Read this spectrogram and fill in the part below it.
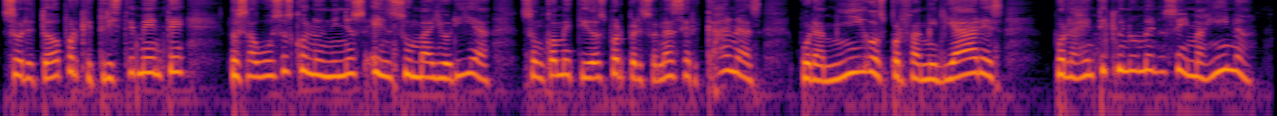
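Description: A woman acting a caring Colombian adviser, fairly high voice. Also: moderate pace, warm tone, no room sound, studio quality, close to an everyday voice. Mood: reassuring, serious. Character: caring, level-headed woman friend who advises mothers. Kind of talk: radio soap opera acting.

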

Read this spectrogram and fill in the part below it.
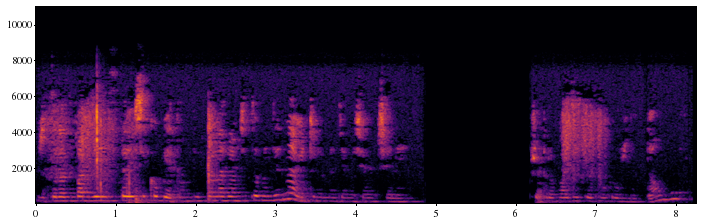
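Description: A woman's voice: mid-range voice, normal speed, far from the mic, natural voice. A woman playing a curious, naive country girl, questioning and plain-spoken, in an improvised audio play. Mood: wondering. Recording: roomy, dull, noisy live stage recording.

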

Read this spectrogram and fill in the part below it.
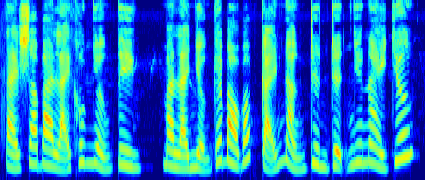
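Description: High-pitched grumbling young granddaughter. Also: female voice, expressive, quick pace, no echo, soft background music. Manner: complaining, questioning. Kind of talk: animated folktale dubbing.

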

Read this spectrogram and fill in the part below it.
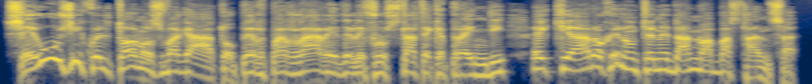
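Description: A man reading aloud and voicing a domineering middle-aged aunt in a shrill, barking falsetto. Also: very animated, normal speed, creaky, fairly bright tone, husky, no room sound, clean studio sound, full character voice. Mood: scolding.

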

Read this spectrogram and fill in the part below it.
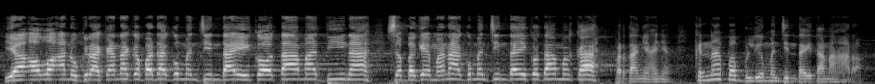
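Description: Bright, lively Javanese-accented preacher. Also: male voice, brisk, hardly any pauses. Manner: joking, switches between shouting and low asides; walks the stage with a cane. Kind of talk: humorous outdoor sermon. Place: outdoor stage before a large crowd. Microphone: handheld mic.

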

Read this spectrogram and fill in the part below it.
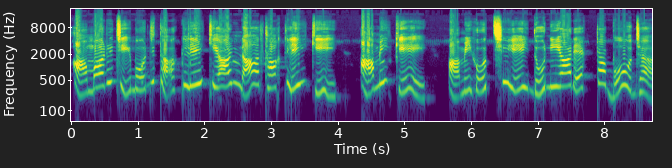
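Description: A woman's voice: sits high, expressive, slow, fairly bright tone, no room sound, clean studio sound, full character voice. A woman playing a bitter, self-pitying, ailing old mother-in-law in a melodramatic cartoon, drawing out her words. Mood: self-pitying, tearful.

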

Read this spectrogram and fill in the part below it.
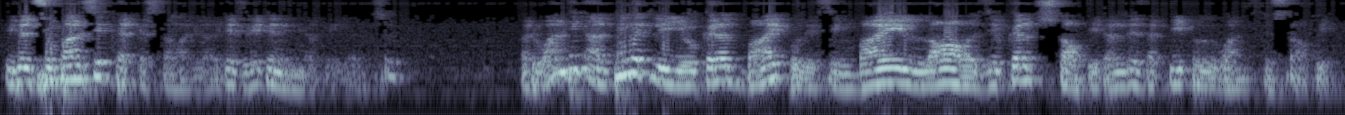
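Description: A man's voice: medium pitch, lively intonation, brisk, vocal fry, warm tone. A man with an Indian accent addresses an audience as a panelist, emphatic and insistent. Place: auditorium, seated at panel table. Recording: echoey auditorium recording.

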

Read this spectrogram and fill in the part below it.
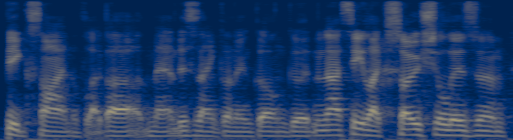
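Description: A man's voice: fairly low pitch, steady tone, fairly quick. A man in his twenties with an Australian accent chatting casually as a podcast host, informal and sweary, close to a studio mic. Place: small home studio room. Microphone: close studio microphone, headphones.

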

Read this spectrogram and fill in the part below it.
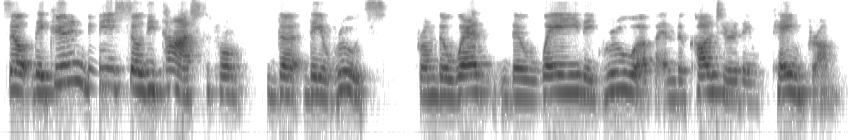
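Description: A woman's voice: mid-range voice, takes it slowly, hardly any pauses. Italian-accented woman on a muffled call. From Italy. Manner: thoughtful, explains carefully with some hesitation. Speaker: singing teacher. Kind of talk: casual video call discussion. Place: home music room with drums. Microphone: video call. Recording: dull lo-fi call audio.

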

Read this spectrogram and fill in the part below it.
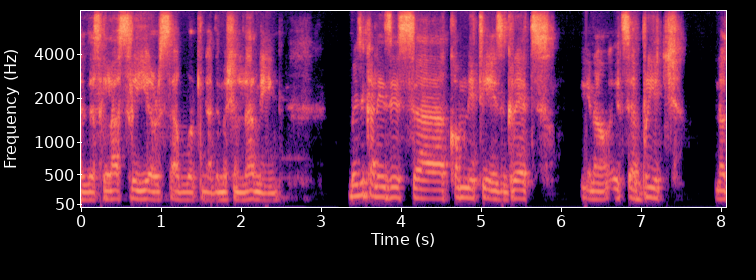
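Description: A man from the group speaking haltingly, searching for words, over a video call. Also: medium pitch, a little mellow, husky, low-quality recording. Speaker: community member. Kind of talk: casual chat.

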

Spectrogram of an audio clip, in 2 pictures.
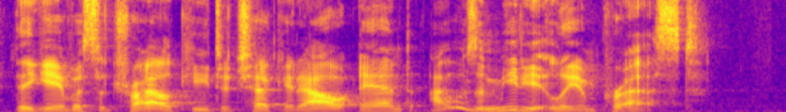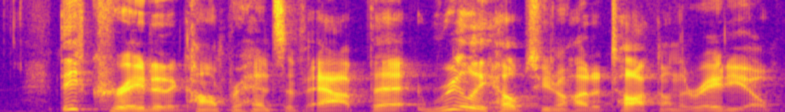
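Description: A man's voice: mid-range voice, very animated, fairly quick, fairly bright tone. A man in his forties with an American accent, explaining and coaching as a video host in a casual instructional style. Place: furnished living room, indoors.

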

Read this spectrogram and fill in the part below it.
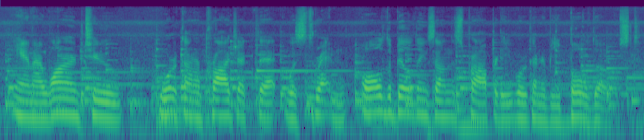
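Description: A man in his sixties who owns a bookshop, speaking in a documentary interview on a lapel mic and pausing often with fillers. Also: fairly high pitch, over loud music. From United States. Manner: hesitant, many uh fillers. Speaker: bookshop owner. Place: wooden barn bookshop, indoors.

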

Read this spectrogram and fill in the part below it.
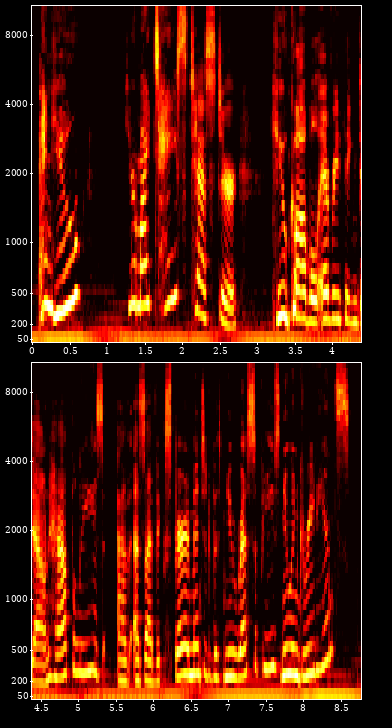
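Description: An actress in a radio play playing a controlling, composed cannibal cook who dotes menacingly on family. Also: female voice, high voice, big pitch swings, normal speed, soft background music. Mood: fervent, controlling. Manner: composed, coy, domineering. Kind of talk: live radio play acting.

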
